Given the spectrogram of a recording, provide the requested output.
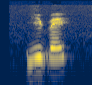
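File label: "yi be", Mossi; go away from there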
